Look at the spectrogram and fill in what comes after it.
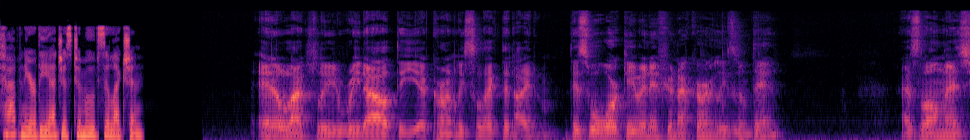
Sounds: speech

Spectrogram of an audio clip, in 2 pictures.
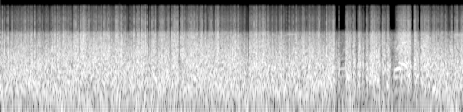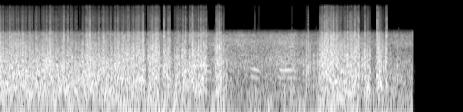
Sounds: sailing, speech, sailboat

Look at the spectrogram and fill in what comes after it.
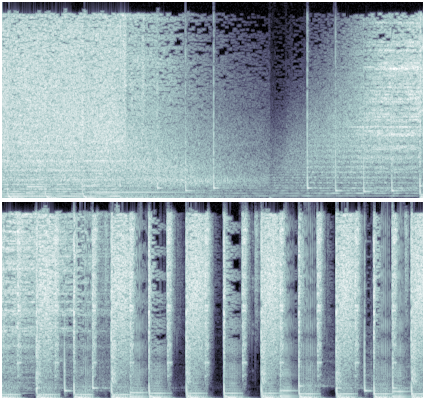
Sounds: electronic dance music, music

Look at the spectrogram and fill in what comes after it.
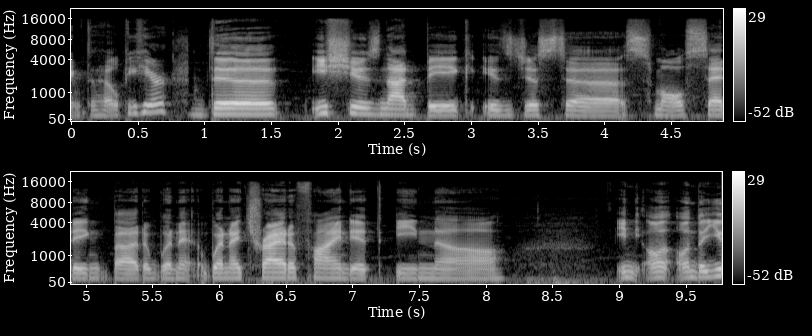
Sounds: speech

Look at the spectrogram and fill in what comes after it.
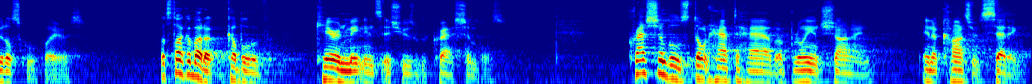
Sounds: speech

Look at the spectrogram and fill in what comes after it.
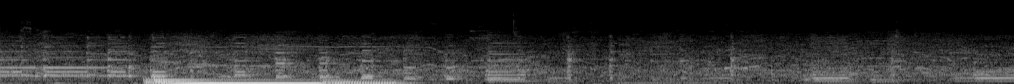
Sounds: music, speech

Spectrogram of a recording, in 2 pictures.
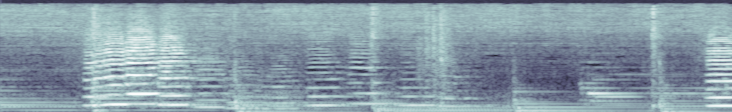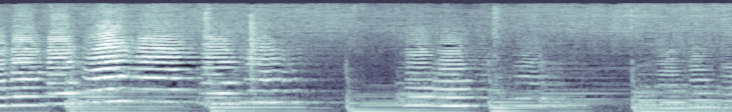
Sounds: playing saxophone, brass instrument, saxophone

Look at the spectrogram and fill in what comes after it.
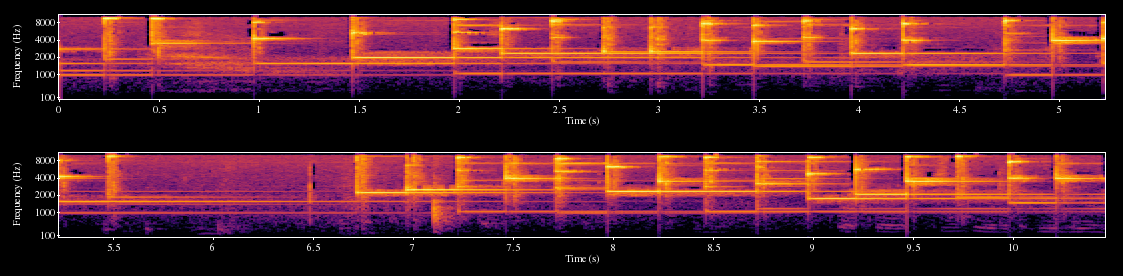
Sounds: marimba, musical instrument, music

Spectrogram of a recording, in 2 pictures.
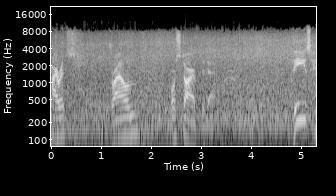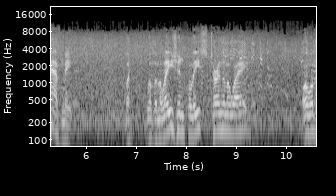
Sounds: waves, ocean

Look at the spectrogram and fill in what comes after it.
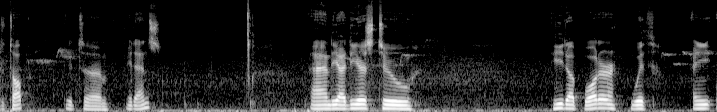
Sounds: speech

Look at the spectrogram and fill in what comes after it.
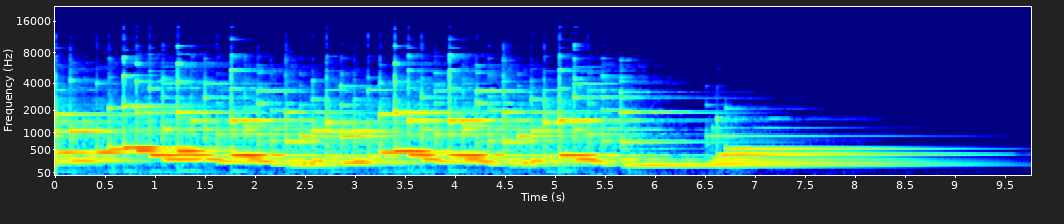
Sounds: playing vibraphone

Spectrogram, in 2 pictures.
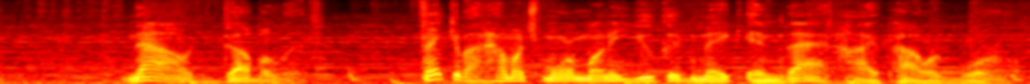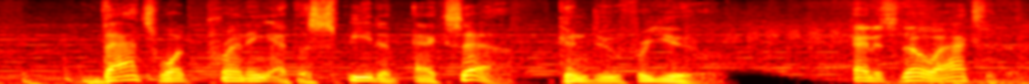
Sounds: music, speech

